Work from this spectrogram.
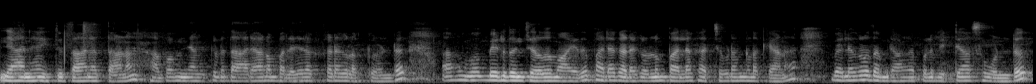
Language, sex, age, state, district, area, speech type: Malayalam, female, 45-60, Kerala, Kottayam, rural, spontaneous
